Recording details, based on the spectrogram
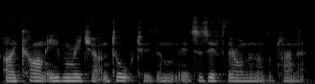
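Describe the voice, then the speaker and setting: Soft-spoken woman, near-whispering at times. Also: low voice, monotone, fast, vocal fry, breathy edge. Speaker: pagan speaker sharing reflections. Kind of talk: gentle reflective monologue. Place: at home by a window over a garden.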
